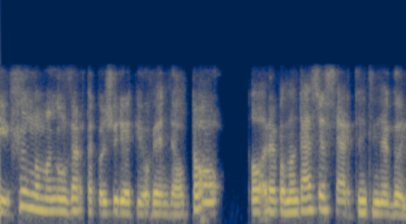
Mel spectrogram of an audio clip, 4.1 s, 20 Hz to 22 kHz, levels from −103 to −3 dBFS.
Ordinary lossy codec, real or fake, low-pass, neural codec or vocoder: Opus, 16 kbps; fake; 7.2 kHz; codec, 44.1 kHz, 2.6 kbps, DAC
